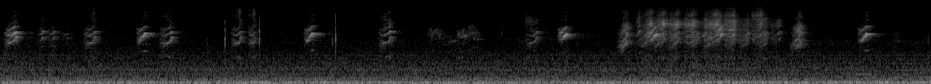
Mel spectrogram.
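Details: Barn swallow chicks in the nest being raised by their parents, recorded on 6 June 2013: repeated high, short chirping bursts, with a denser, louder chorus of calls near the end, over steady low background rumble.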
